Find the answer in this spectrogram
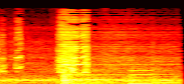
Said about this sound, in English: I have had a pair of elderly gray geese, a goose and a gander, living on this place for a number of years, and they have been my friends.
